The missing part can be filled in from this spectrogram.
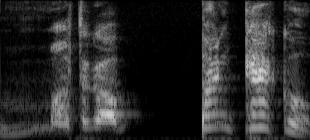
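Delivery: very high, shrill, angry barking yell. Retelling how Bigfoot yells at the cook: imitating Bigfoot yelling. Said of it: "And he's yelling at him".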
